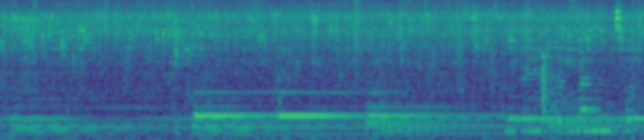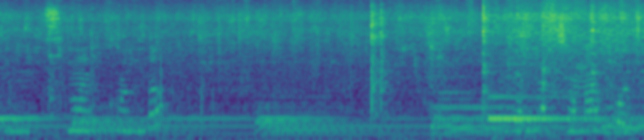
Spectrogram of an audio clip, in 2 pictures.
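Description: Tomatoes fry with turmeric in a pan for a pepper chicken dry dish, a steady crackling sizzle with periodic scraping stirs, close up, while a person talks over it intermittently.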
